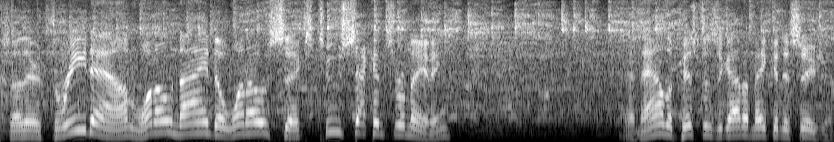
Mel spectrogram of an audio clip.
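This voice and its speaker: A male play-by-play announcer with a fairly high voice works a live basketball radio broadcast from an arena. Loud background noise surrounds him as he emphatically calls the score and the action. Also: expressive, a little slow. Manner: emphatic, calling out scores and plays. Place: large indoor basketball arena. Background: loud arena noise, bouncing basketball.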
